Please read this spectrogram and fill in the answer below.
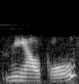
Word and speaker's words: Meowkles: Meowkles instead of Michaels, yes.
